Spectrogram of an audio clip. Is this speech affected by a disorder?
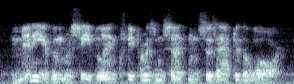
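Yes: cerebral palsy; uses wheelchair.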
